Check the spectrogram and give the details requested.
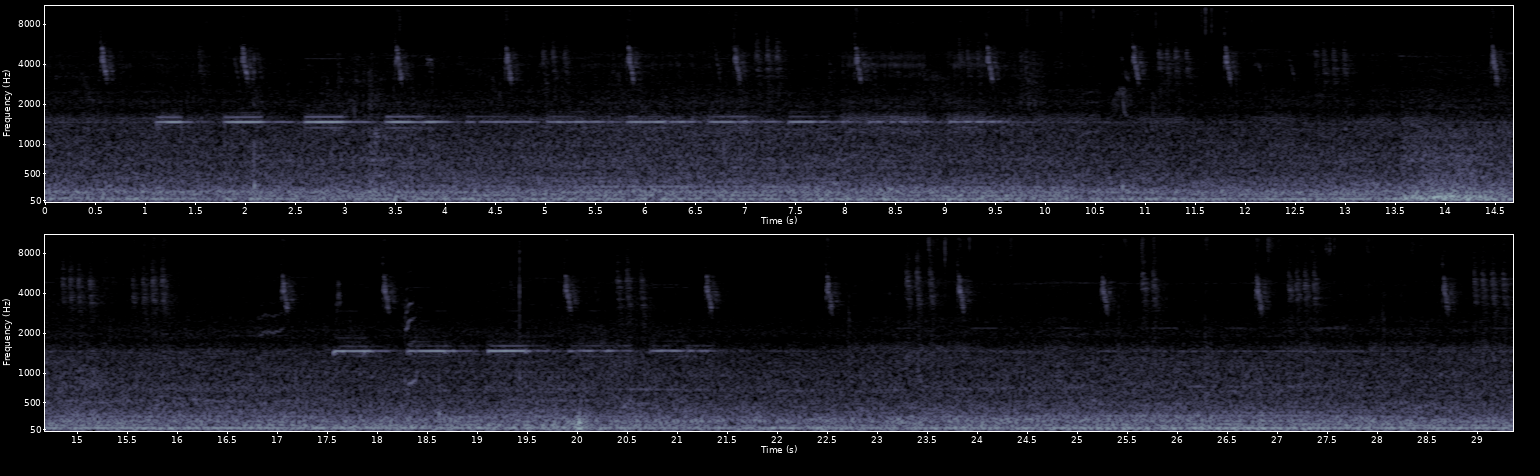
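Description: A small bird repeating short high chirps about once a second, over a steady low rumble. A pulsed beeping tone sounds for several seconds in two stretches, and there is a brief soft thump near the middle.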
